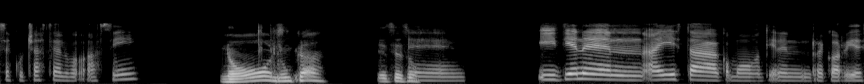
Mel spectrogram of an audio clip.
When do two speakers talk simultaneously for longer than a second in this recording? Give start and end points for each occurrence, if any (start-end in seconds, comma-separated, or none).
none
